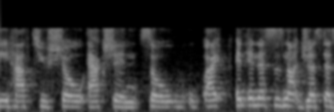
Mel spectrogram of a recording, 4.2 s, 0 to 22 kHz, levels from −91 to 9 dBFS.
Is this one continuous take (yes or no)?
no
